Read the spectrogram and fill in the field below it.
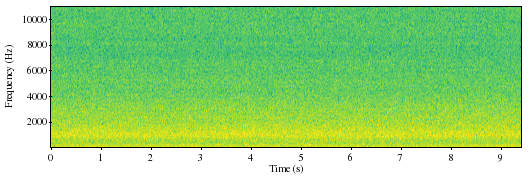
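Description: A jet airliner's cabin roars with a steady engine and wind noise in cruise.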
